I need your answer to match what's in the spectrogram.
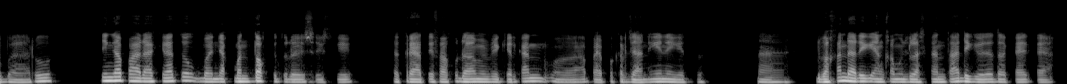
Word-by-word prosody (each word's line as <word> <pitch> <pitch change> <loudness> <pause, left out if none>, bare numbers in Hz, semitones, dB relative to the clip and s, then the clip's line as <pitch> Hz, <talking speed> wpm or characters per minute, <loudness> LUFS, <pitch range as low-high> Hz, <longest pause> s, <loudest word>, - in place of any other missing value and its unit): baru, 110 +7 -1 0.5
hingga 170 +1 +7
pada 150 -4 +4
akhirnya 150 +2 +1
tuh 175 +1 -1
banyak 130 -2 0
mentok 135 +1 +2
gitu 125 -1 -8
dari 115 0 0
sisi 110 0 -8 0.4
e 115 - -6
kreatif 115 0 -1
aku 120 +4 -3
dalam 125 0 +3
memikirkan, 120 +3 -2 0.2
eee, 110 -5 -5
apa 115 -3 -5
ya, - - -12
pekerjaan 110 -3 -3
ini 120 -2 +1
gitu. 110 0 -14 0.6
Nah, 110 -1 -4 0.3
bahkan 120 +8 +4
dari 140 -3 +5
yang 125 - +1
kamu 120 -1 -1
jelaskan 115 0 -1
tadi 135 0 +2
gitu 115 0 0
terkait 110 -1 -4
kayak, 105 0 -7
120 Hz, 175 wpm, -23 LUFS, 115-135 Hz, 0.6 s, hingga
